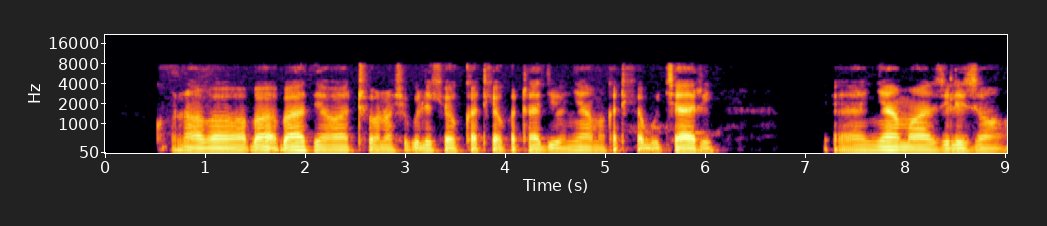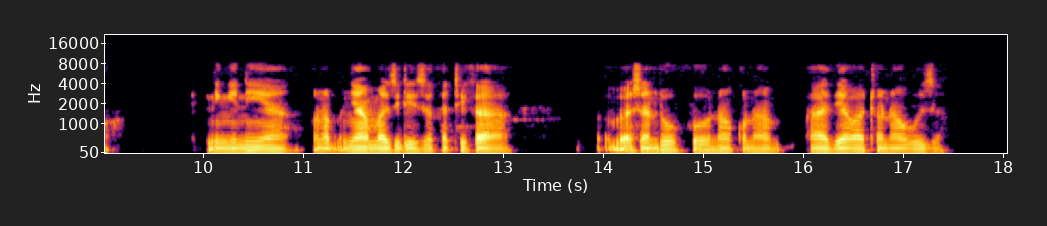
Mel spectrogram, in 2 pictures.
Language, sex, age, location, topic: Swahili, male, 18-24, Wajir, finance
